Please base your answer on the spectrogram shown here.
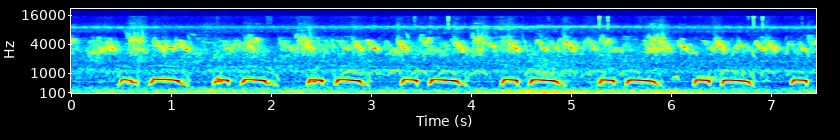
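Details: Spotted dove in the forest giving a steady run of soft, low, arched cooing notes, mostly in close pairs, repeated evenly for the whole stretch, while small birds chirp high and thin in the background.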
